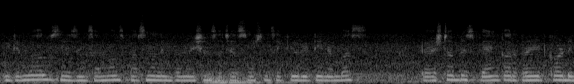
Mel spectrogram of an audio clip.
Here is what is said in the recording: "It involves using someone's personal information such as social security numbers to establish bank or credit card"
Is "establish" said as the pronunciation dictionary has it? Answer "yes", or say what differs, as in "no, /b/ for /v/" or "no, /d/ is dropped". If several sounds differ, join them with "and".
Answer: no, /s/ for /ʃ/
